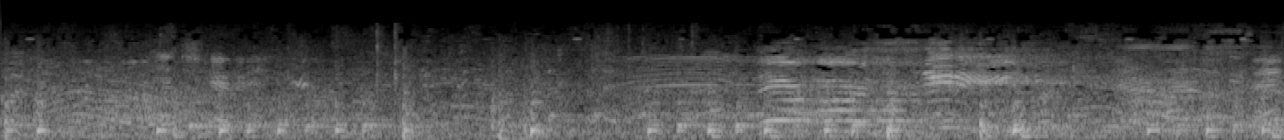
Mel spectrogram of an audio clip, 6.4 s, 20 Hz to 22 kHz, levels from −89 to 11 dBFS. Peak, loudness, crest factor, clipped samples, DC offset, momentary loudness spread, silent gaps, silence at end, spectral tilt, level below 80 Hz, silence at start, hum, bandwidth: -8 dBFS; -26 LUFS; 18 dB; under 0.1%; under 0.1%; 9 LU; none; 0 s; -5.5 dB/octave; -48 dBFS; 0 s; none; 10.5 kHz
